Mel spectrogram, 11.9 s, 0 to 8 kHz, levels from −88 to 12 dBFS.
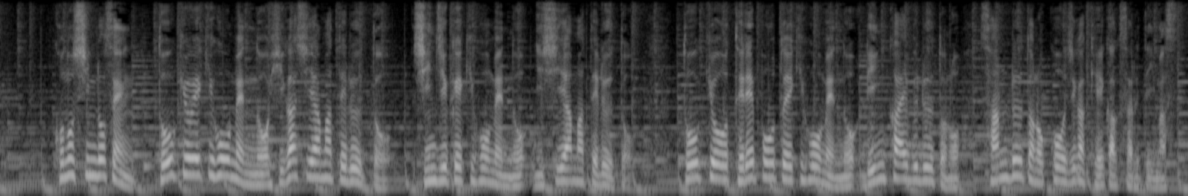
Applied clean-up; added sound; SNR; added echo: none; none; none; none.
